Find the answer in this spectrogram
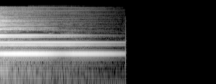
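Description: Notification-bell sound effect: a bell chime ringing on and fading away, dying out about a second and a quarter in.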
